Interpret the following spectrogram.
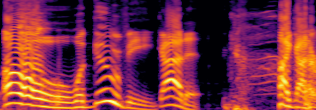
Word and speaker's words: Wegovy: How do you pronounce that? Wegovy. Oh, Wegovy.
